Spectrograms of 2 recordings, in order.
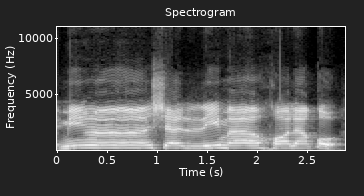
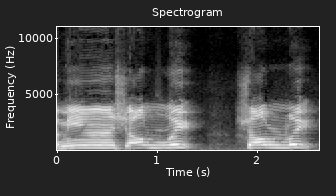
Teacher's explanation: را کے نیچے زیر ہے تو را کو ہم باریک پڑھیں گے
